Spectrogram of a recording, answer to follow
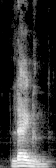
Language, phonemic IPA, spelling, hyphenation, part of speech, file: Dutch, /ˈlɛi̯.nə(n)/, lijnen, lij‧nen, verb / noun, Nl-lijnen.ogg
- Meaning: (verb) 1. to draw lines 2. to form a line, to be on (a) line(s) 3. to diet in order to get a slim(mer) waistline; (noun) plural of lijn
